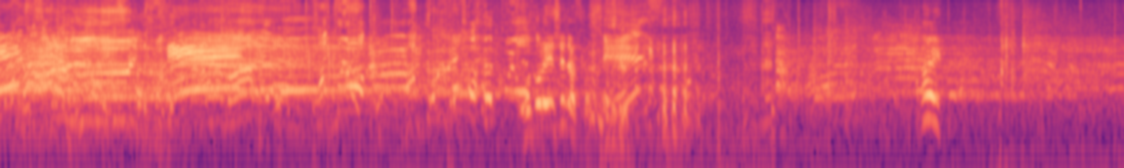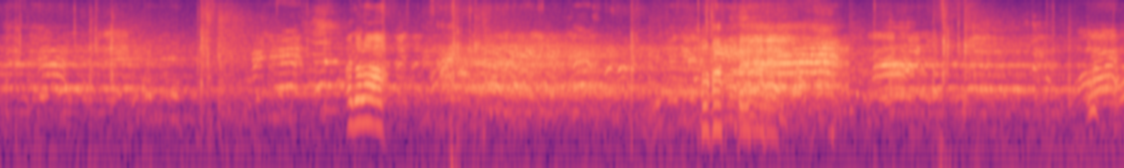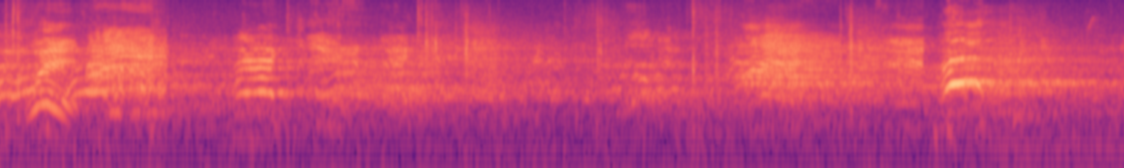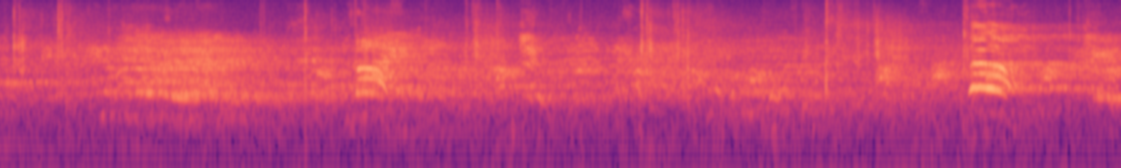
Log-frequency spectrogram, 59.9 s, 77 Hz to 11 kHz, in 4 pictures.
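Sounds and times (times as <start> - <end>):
loud shout: 0.0 - 7.6, 10.2 - 17.5, 18.4 - 32.2, 33.1 - 37.4, 39.7 - 44.5, 45.6 - 55.6, 57.4 - 59.9
players' voices and calls: 0.0 - 59.9.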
